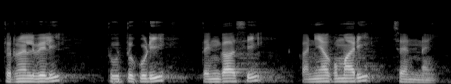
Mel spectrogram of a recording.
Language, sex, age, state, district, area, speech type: Tamil, male, 18-30, Tamil Nadu, Tirunelveli, rural, spontaneous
